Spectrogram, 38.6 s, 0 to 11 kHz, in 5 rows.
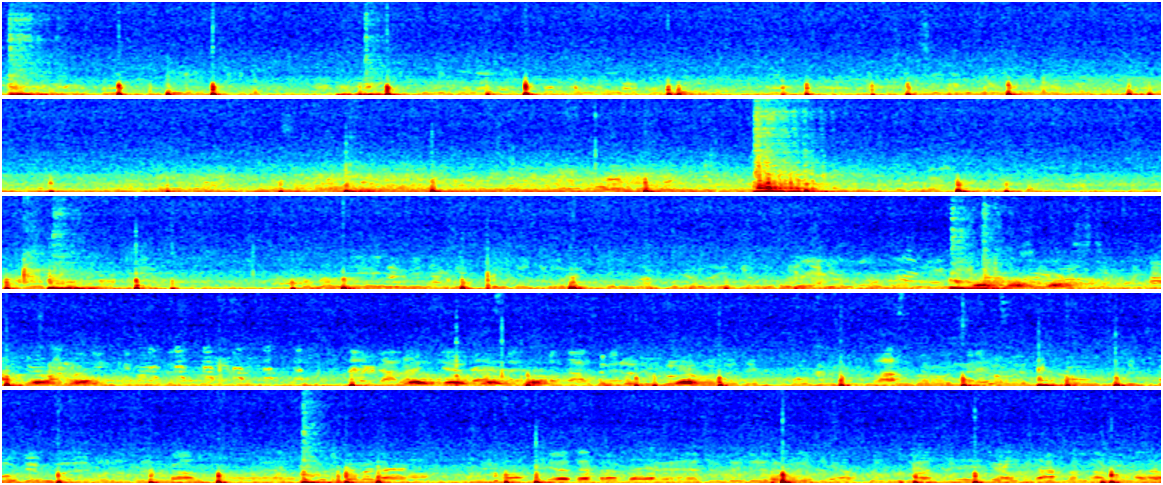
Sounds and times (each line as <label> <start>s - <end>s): People playing basketball 0.0s - 14.7s
People playing basketball 15.4s - 34.9s
chatting 22.0s - 28.0s
People playing basketball 36.0s - 38.6s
